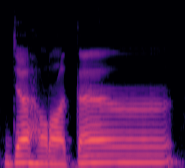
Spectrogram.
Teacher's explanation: جہرتن میں را کو موٹا پڑھیں گے اور آخر میں تنوین پر غنہ کریں گے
